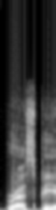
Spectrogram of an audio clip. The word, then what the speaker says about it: recipe: Recipe on the other hand is a set of instructions for preparing food like for baking a cake. Yep. The pronunciation is resi stress on the first syllable.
